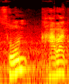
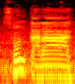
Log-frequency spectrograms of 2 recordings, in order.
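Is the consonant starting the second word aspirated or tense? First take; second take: aspirated; tense. First: The second word starts with an aspirated kh sound. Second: The second word starts with a tense k sound. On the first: The speaker calls it wrong. "সোন খারাক হবে না" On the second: The speaker calls it right. "হবে কারাক"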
